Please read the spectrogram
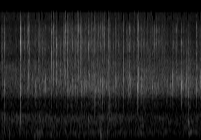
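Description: Light, scattered applause from a small audience: individual hand claps, fairly faint.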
